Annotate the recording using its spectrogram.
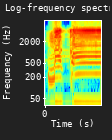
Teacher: ہونٹوں کو گول نہیں کریں گے، قاف کو ادا کرتے ہوئے اس کے ساتھ حرف مد ہے، الف مدہ ہے، ایک الف کے برابر کھینچیں گے، قاف کو پر پڑھیں گے، حروف مستعلیہ میں سے ہے.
